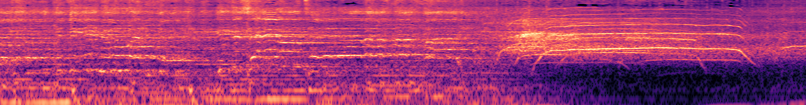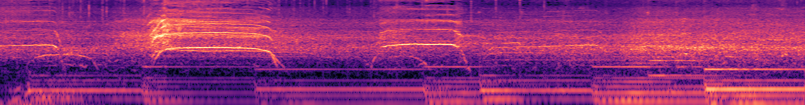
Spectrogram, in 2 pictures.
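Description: K-pop music from an arena sound system, loud with heavy bass at first. About seven seconds in the beat drops away to a held synth chord, and high-pitched screaming from the crowd of fans rises over it in a few long bursts.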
